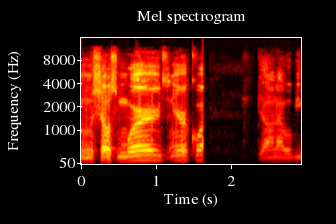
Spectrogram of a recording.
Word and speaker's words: Iroquois: Before I dig into these, I'm gonna show some words in Iroquois.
